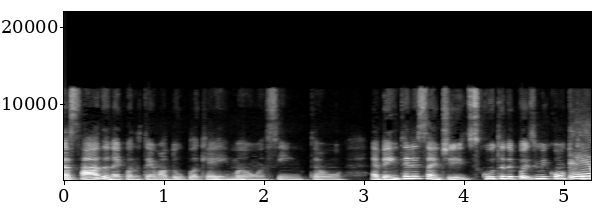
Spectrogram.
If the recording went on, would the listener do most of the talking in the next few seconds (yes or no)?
yes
